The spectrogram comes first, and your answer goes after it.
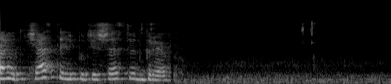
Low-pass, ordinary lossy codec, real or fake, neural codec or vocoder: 7.2 kHz; AAC, 32 kbps; fake; codec, 16 kHz, 8 kbps, FunCodec, trained on LibriTTS, 25 frames a second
